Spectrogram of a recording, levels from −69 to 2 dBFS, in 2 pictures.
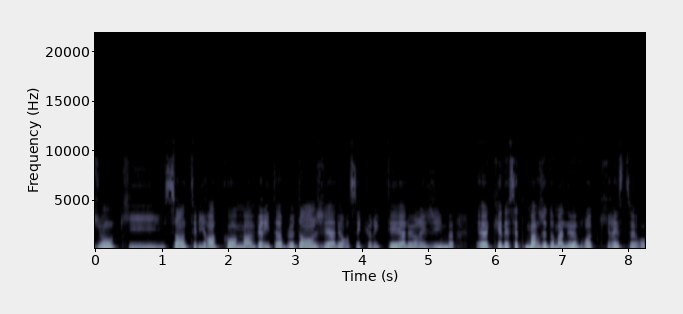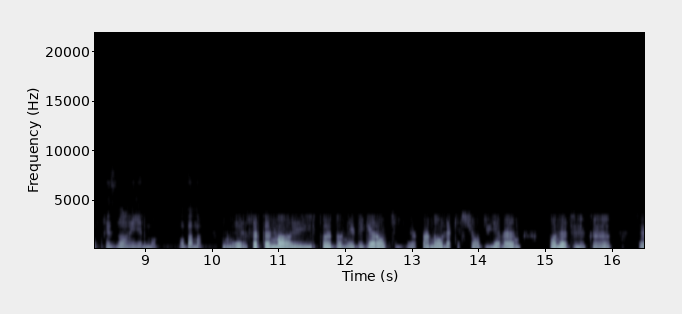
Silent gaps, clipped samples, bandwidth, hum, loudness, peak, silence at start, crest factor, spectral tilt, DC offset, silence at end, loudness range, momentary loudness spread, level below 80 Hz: none; under 0.1%; 11.5 kHz; none; -31 LUFS; -10 dBFS; 0 s; 20 dB; -6.5 dB/octave; under 0.1%; 0 s; 4 LU; 11 LU; -70 dBFS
